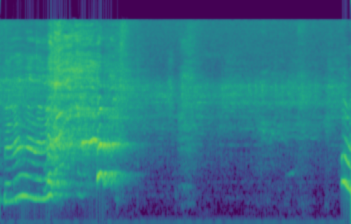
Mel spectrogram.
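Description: Women laughing loudly for almost two seconds, then it goes quiet apart from faint room tone.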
